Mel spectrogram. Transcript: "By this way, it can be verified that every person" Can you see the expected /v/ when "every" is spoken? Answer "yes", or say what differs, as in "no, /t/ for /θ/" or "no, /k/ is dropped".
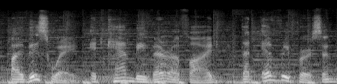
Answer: yes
